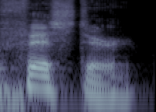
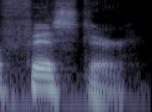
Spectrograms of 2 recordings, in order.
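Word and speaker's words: Pfister: a dream of Guido Fister he wanted to it's by the way it's spelled PF i s t r yes the p is silent it started as a dream of Guido Fister he wanted to have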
